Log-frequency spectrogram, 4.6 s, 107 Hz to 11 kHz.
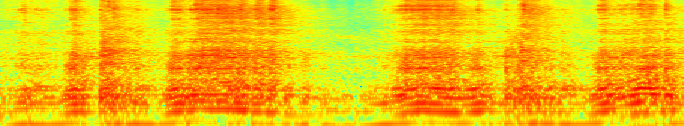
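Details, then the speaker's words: First free revs after fitting a new intake and intercooler: sharp rev bursts rise and fall about every 1.5 seconds with a loud, raspy exhaust note; coolant spilled earlier during the expansion tank change is burning off on the exhaust line, judged harmless. "Il y a moyen que ça gueule en aigu, ouais. Ça va gueuler, mec. Ça va gueuler fort,"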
